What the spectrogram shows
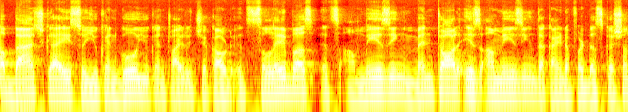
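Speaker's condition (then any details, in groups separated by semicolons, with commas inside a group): No condition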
